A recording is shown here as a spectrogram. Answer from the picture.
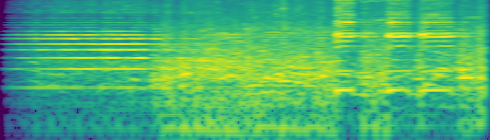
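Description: Busy market street traffic: a vehicle horn sounds one steady tone for most of a second, then street noise with voices, and a second short horn toot near the end.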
